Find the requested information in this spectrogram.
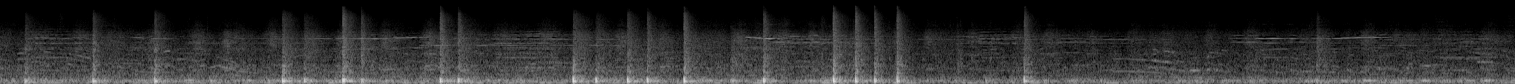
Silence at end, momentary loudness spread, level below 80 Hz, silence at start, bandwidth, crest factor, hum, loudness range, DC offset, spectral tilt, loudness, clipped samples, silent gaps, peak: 0 s; 14 LU; -40 dBFS; 0 s; 15.5 kHz; 24 dB; none; 10 LU; under 0.1%; -6.5 dB/octave; -27 LUFS; under 0.1%; none; -2 dBFS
